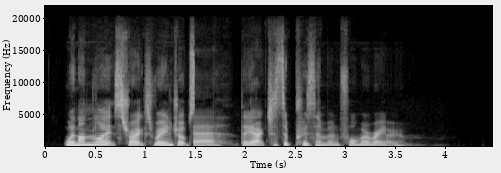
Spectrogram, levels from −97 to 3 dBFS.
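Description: At 0.34, 1.49 and 3.41 s, compressed frames are skipped. The speech jumps ahead by about a fifth of a second, about two fifths of a second, then a fifth, in steps that fit a 32 ms frame.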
